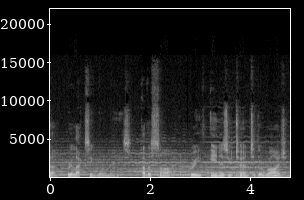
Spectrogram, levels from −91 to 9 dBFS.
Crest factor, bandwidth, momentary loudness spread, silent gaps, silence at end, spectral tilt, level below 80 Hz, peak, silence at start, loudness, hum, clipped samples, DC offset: 18 dB; 15 kHz; 9 LU; none; 0 s; -5 dB/octave; -72 dBFS; -6 dBFS; 0 s; -24 LUFS; none; under 0.1%; under 0.1%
